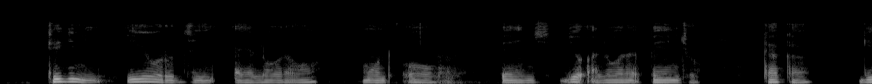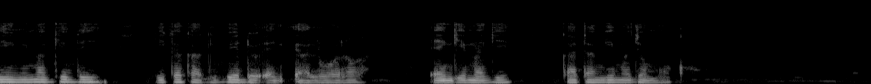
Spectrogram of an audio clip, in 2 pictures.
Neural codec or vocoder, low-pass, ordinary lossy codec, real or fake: codec, 16 kHz, 16 kbps, FreqCodec, smaller model; 7.2 kHz; Opus, 24 kbps; fake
